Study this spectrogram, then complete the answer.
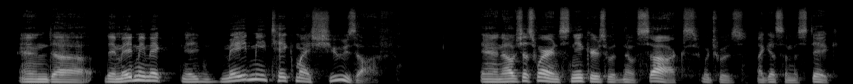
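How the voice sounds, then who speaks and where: This man has an ordinary speaking voice with an American accent, medium pitch and lively intonation at a fairly slow pace. The recording is very clean, with a silent background. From Cape Cod, Massachusetts. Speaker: YouTuber. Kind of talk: casual chat.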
